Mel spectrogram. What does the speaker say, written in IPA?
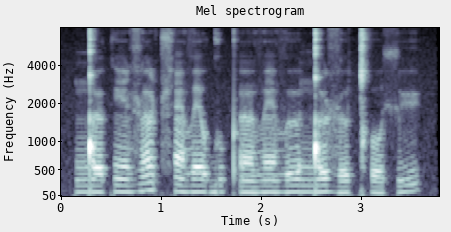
ŋ͡ǃ œ k ẽ ʐ œ̃ ʈ͡ʂʰ æ̃ v ɛ o̯ ɡ u pʼ œ̃ v ɛ̃ v ɵ ŋ͡ǃ ɵ ʐ ɵ ǀʰ o ʃ y

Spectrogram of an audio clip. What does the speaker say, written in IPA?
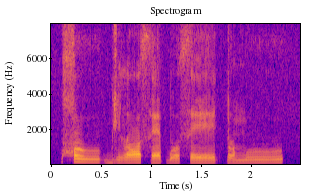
χ uː ɡ͡b i l ɔ θ ɛ ɓ o θ eː k͡p ɤ m uː

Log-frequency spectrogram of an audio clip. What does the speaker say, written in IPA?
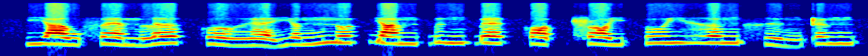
j a˨˩ w f ɛ˨˩ m l əː˧ k o˨˩ ɣ ɛ˨˩˨ j ə˧˥ ŋ n o˦˥ t̚ j a˧ n ɓ ɨ˧ ŋ ɓ ɛ˧˥ k ɔ˨˩ t̚ ʂ ɔ˨˩ j h u˧ j ɣ ə˧ ŋ x ɨ˨˩˨ ŋ ʈ ə˧ ŋ

